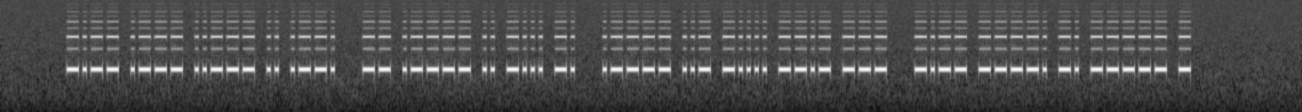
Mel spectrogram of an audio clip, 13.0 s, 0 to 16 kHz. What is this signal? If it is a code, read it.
Morse code, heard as electronic beeps, machine-sent, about 30 wpm, 1500 Hz. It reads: YJ2IP M1IBN 1U6QO Y9N0T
